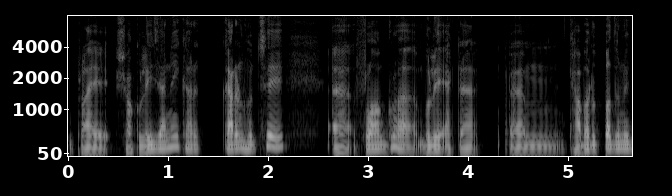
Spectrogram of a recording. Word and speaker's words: foie gras: পশ্চিমের সব জায়গাতেই কিন্তু নামটা এসেছে ফ্রান্স থেকে। সেজন্য উচ্চারণটা হচ্ছে ফ্লাঁ গ্রা।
